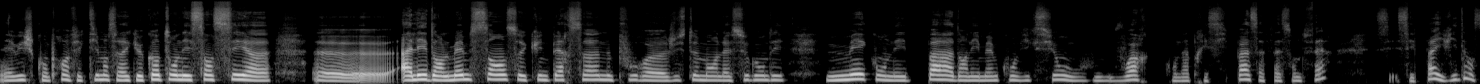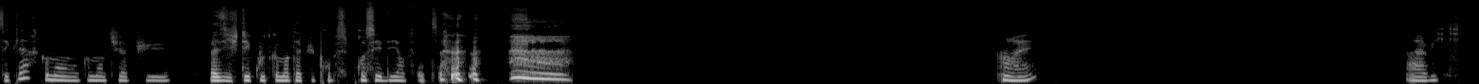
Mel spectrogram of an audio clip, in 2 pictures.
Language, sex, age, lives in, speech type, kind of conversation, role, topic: French, female, 55-59, France, conversation, podcast, host, Peux-tu raconter un moment où tu as dit non pour te protéger ?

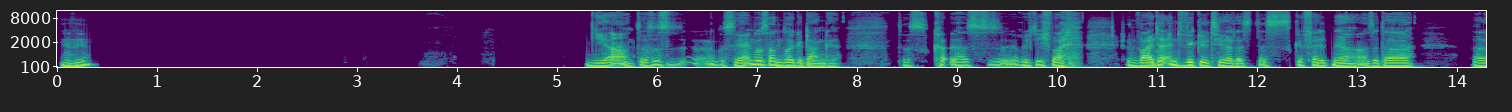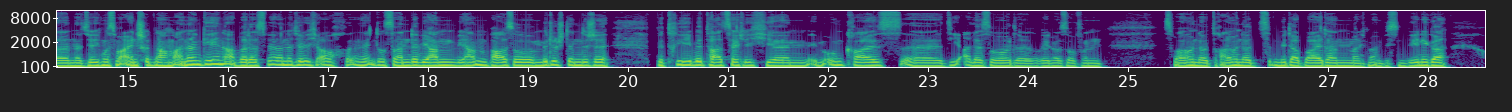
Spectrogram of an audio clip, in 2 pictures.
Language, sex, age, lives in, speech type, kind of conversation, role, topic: German, male, 60-64, Germany, conversation, advice, user, Wie kann ich meinen Selbstwert spüren, ohne ihn an meinen beruflichen Erfolg zu knüpfen?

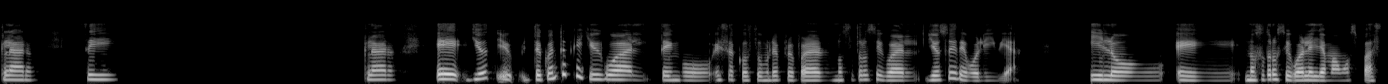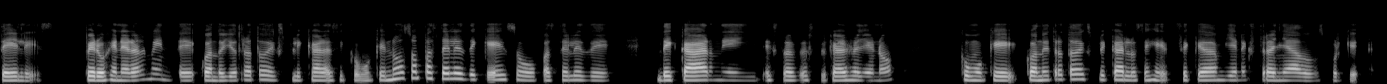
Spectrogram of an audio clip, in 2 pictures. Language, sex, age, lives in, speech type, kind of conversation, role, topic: Spanish, female, 25-29, United States, conversation, unstructured, none, ¿Tienes algún recuerdo especial relacionado con alguna comida?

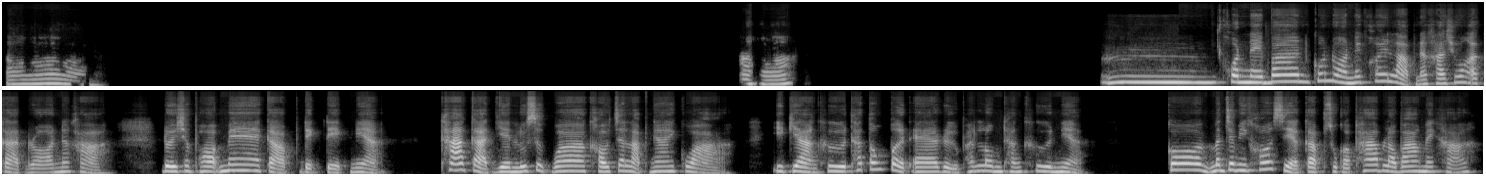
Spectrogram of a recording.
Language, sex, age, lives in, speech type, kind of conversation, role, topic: Thai, female, 45-49, Thailand, read, expert-assistant, asker, มีวิธีไหนช่วยให้นอนหลับง่ายขึ้นไหม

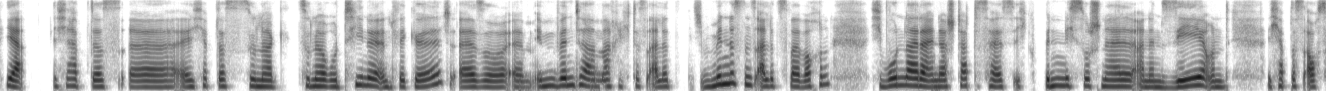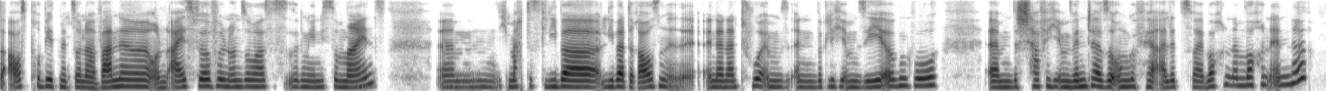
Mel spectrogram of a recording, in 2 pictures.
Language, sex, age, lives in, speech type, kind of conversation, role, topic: German, female, 40-44, Germany, conversation, podcast, guest, Gab es einen Moment, der deinen Mut nachhaltig geprägt hat?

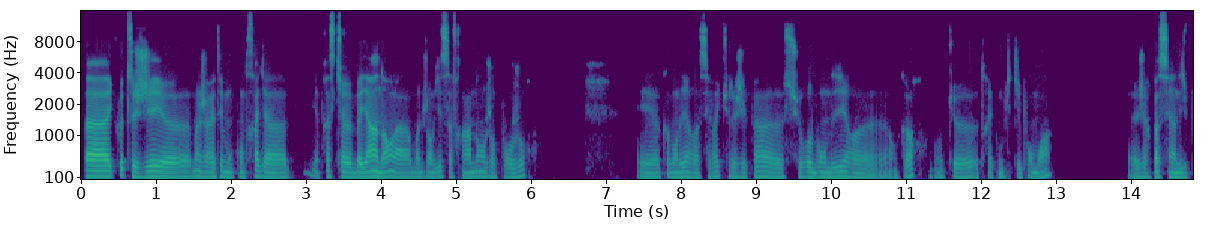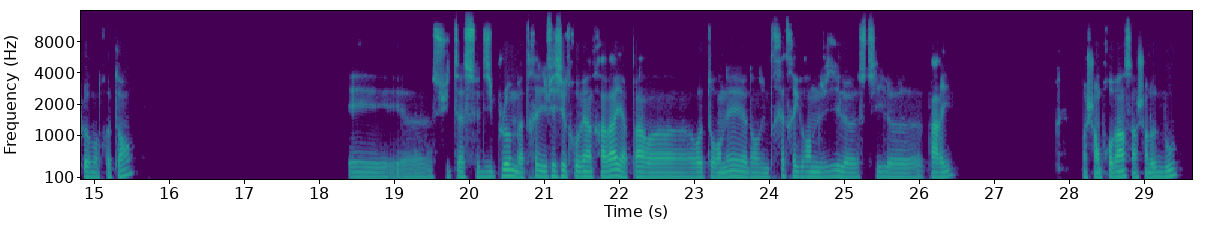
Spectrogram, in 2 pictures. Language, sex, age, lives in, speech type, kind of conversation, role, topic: French, male, 30-34, France, conversation, advice, user, Comment savoir si ma carrière est en train de stagner ?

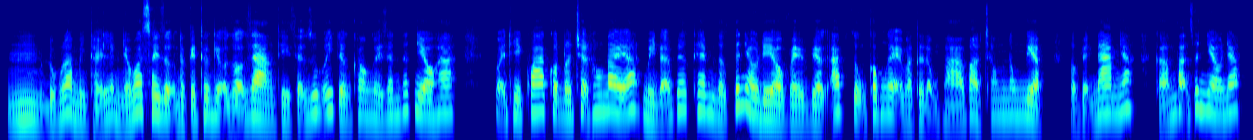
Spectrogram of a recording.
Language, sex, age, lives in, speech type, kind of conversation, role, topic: Vietnamese, male, 20-24, Vietnam, read, expert-assistant, asker, Điều gì sẽ xảy ra nếu tất cả các trang trại ở Việt Nam đều áp dụng công nghệ tự động hóa hoàn toàn trong 10 năm tới?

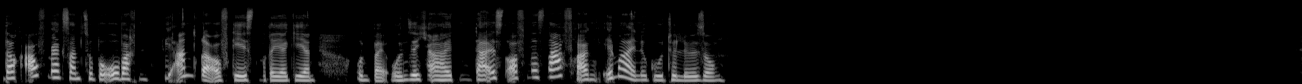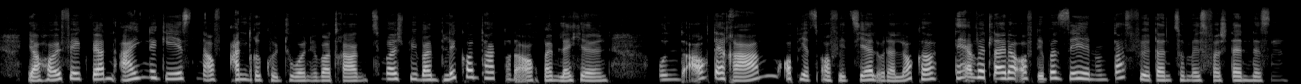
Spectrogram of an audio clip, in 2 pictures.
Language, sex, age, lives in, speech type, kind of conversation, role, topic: German, female, 55-59, United States, read, expert-assistant, expert, Warum spielt Händeschütteln oder Umarmung in manchen Kulturen eine große Rolle, und welche körperlichen Reaktionen löst das aus?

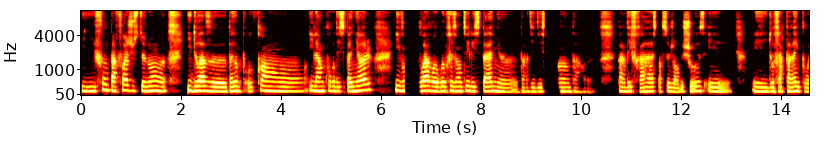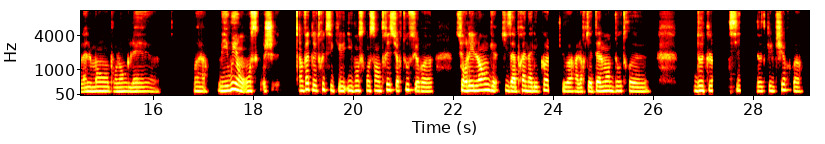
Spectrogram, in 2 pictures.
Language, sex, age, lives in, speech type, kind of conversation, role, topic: French, female, 35-39, France, conversation, unstructured, none, Comment la diversité culturelle enrichit-elle une société ?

